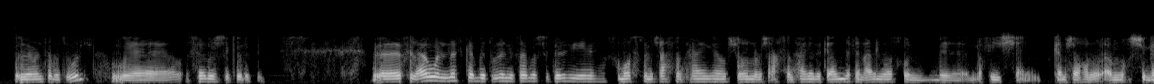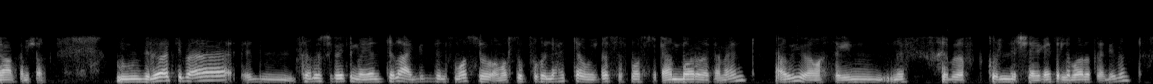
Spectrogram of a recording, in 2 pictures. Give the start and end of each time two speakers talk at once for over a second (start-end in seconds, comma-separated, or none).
none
